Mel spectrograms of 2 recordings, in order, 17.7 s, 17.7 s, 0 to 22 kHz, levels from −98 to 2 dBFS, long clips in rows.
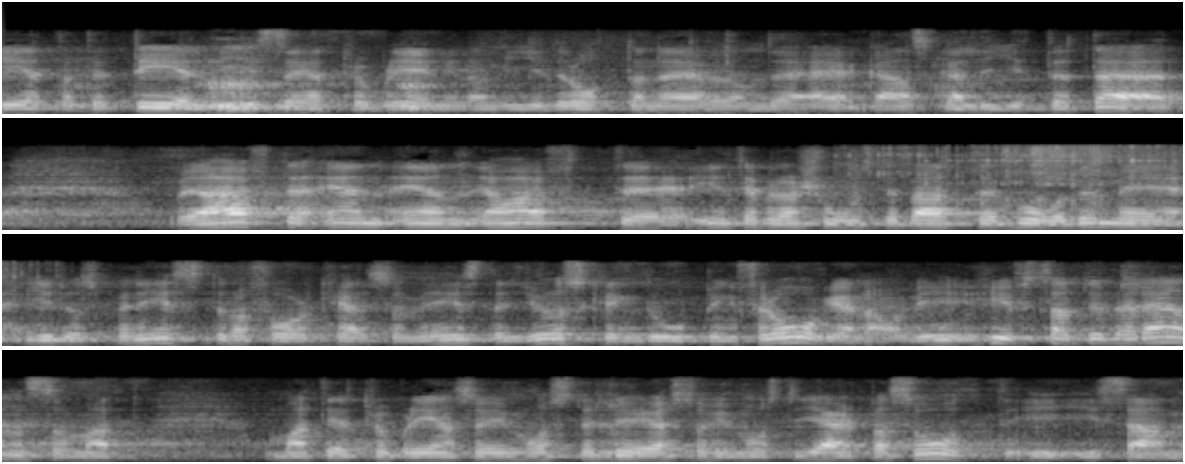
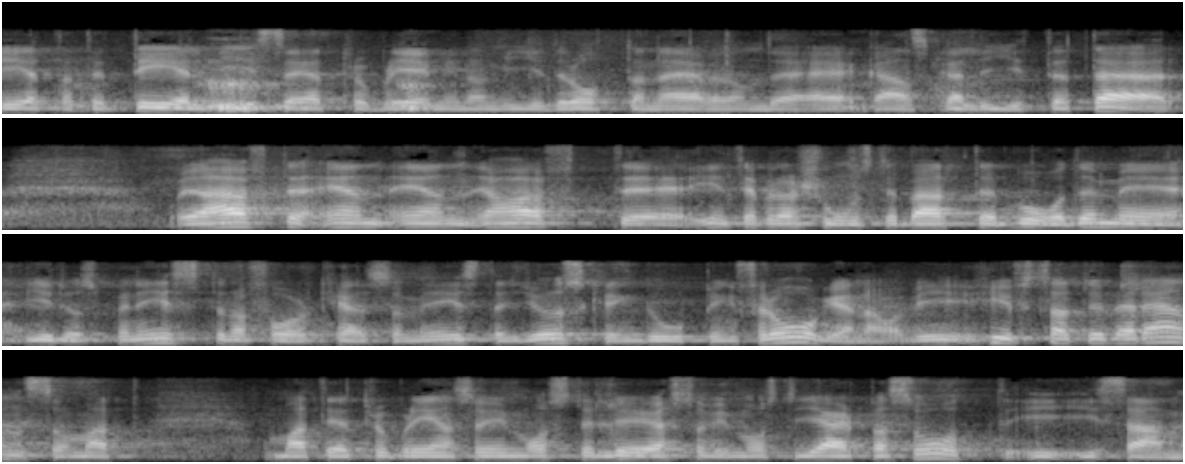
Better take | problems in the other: second | background sound (Coin (dropping) / Glass); 16 dB below the speech // room echo; dies away in 2.4 s

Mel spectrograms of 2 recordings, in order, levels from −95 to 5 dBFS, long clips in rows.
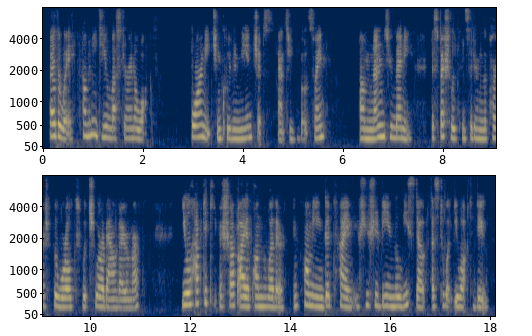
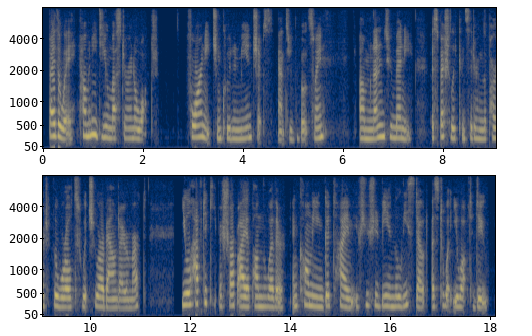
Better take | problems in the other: second | noise reduction (neural mask model DeepFilterNet 3)

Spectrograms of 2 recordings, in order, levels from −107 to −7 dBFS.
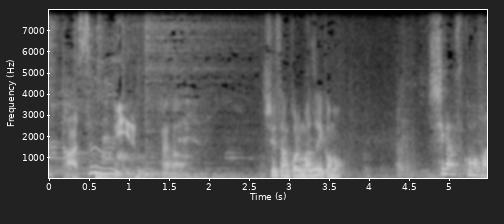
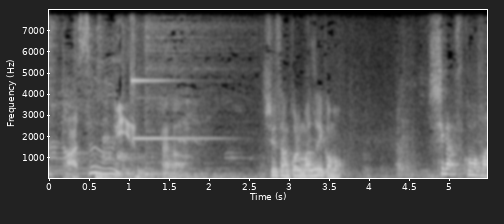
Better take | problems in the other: first | background sound (Bicycle bell); 9 dB below the speech

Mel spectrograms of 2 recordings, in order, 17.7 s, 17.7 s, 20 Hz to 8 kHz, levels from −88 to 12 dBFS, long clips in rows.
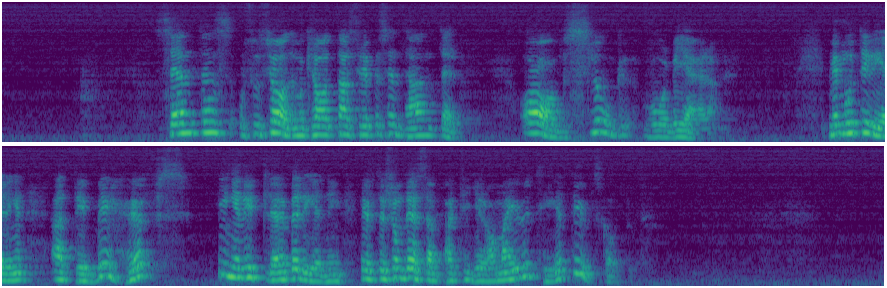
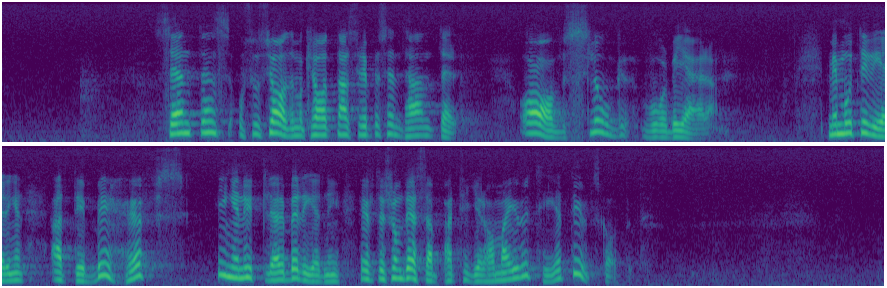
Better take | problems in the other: second | room echo; dies away in 0.2 s

